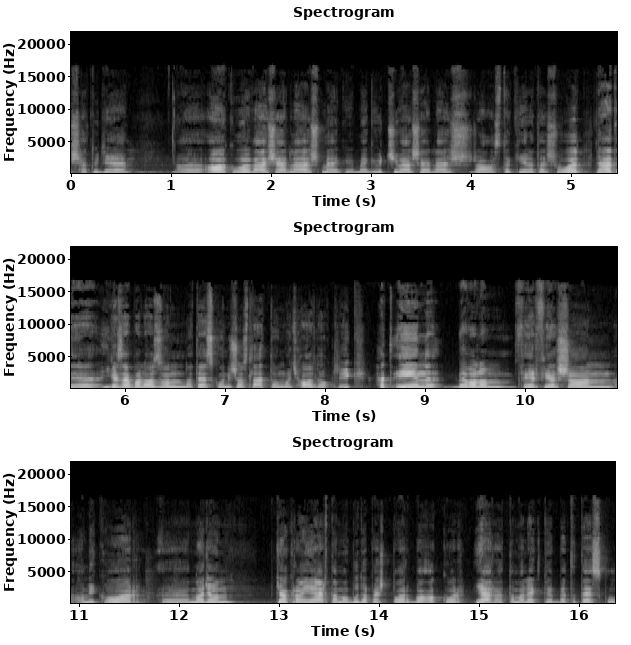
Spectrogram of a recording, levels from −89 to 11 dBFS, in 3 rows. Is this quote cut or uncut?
cut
